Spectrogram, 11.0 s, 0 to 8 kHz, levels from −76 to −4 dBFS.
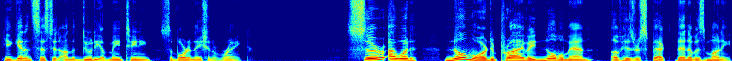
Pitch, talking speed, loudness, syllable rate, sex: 135 Hz, 140 wpm, -18 LUFS, 4.9 syllables/s, male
